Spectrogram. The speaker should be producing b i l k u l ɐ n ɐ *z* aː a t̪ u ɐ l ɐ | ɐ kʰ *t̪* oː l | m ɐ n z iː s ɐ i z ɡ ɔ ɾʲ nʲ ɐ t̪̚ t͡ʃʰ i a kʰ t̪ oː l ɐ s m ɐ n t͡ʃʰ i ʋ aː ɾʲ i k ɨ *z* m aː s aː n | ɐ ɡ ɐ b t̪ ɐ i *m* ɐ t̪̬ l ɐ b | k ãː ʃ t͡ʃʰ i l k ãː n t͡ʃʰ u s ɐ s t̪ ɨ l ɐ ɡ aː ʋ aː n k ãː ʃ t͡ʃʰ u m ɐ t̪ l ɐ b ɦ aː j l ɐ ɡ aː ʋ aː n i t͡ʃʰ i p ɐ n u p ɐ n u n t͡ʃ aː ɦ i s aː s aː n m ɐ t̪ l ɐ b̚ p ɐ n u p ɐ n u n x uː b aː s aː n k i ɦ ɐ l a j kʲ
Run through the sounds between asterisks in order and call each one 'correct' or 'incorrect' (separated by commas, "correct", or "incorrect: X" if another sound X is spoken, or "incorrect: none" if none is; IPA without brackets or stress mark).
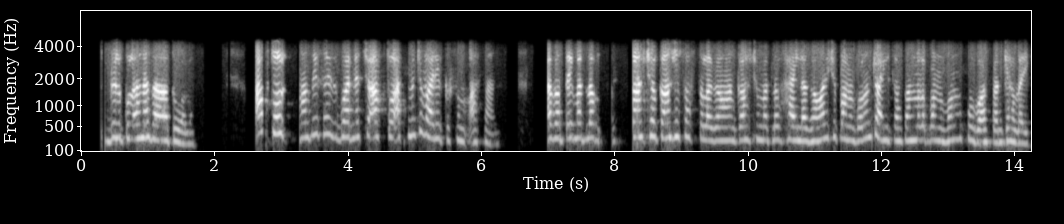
correct, correct, incorrect: s, correct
